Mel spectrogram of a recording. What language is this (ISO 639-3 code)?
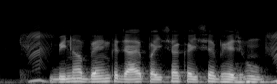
hne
